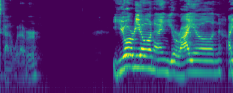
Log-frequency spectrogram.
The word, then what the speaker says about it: Yorion: it's kind of whatever yorion and urian i call it yorion some people call it urine like it's just it's just too much these random names that's how that's your yuri on yuri on yeah there's no way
